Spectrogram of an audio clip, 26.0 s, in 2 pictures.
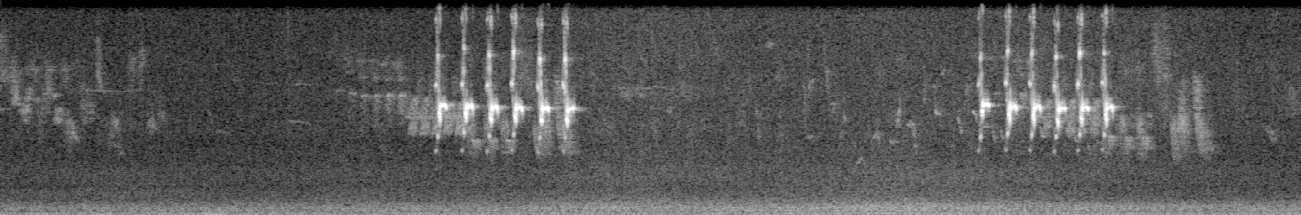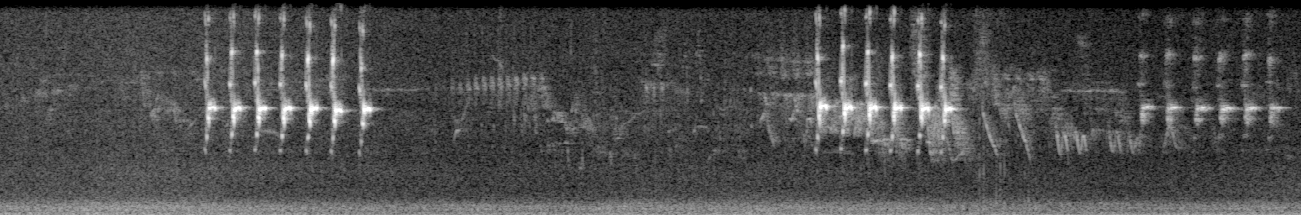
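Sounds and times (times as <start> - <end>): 
Great tit calling: 4.2 - 5.8, 9.5 - 12.1, 14.5 - 16.7, 21.1 - 22.8.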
